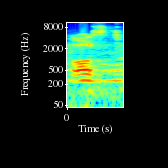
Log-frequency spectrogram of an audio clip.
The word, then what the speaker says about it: Prost: Prost. Prost. That's how you say it in German, right? Yeah, Prost.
